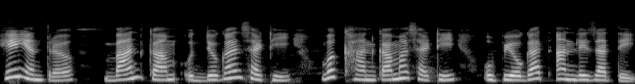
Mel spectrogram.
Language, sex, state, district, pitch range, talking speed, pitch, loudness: Marathi, female, Maharashtra, Gondia, 205-255 Hz, 85 wpm, 215 Hz, -18 LUFS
